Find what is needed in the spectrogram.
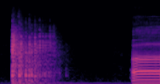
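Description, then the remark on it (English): Dice dropped from a height for a fast, hard roll clatter sharply for about half a second, the rattling quickly dying away into quiet, before a steady, buzzy electronic tone starts up and holds. “Use gravity to just like drop it. Okay, let's try this.”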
